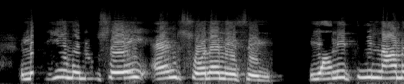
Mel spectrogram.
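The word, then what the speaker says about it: Solanaceae: बाकी इसकी प्रोनाउंसिएशन ऐसे होती है रोजे से, लेगुमिनी से एंड सोलेनेसी।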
